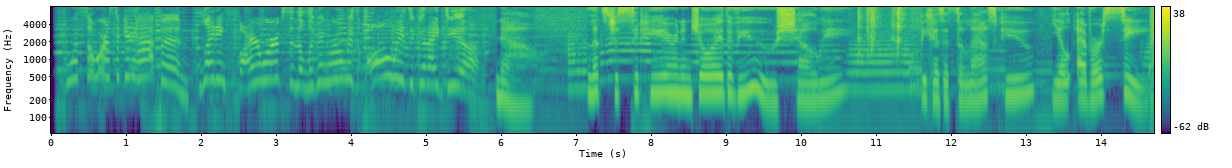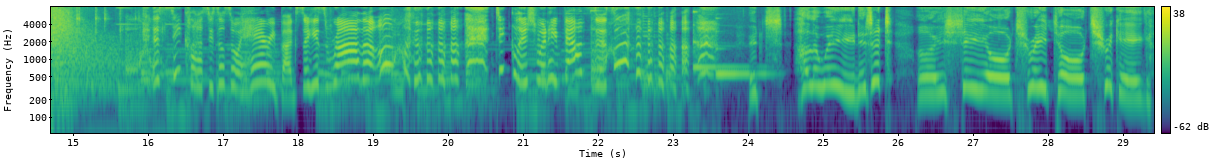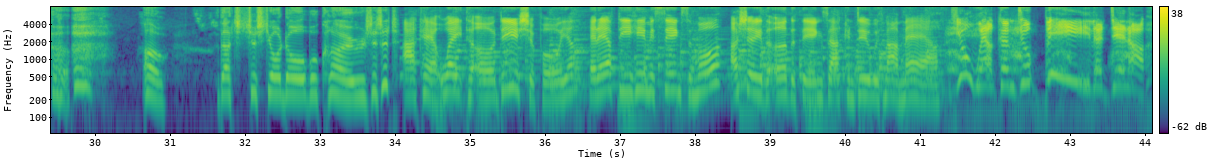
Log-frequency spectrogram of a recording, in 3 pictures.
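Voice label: Australian English Animation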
